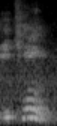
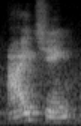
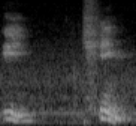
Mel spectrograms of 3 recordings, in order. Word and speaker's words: I Ching: it's called the 64 hexagrams it's called the e king yes the pre the correct pronunciation is not i ching or e gene it is e king king the correct pronunciation of chi is ki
